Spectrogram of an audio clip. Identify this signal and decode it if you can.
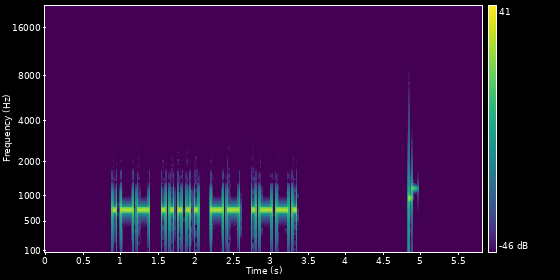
Morse code, heard as a keyed tone, about 21 wpm, 700 Hz. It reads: W5MP
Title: USA Call Signs - 4 Characters - 2x Character Spacing - 22wpm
